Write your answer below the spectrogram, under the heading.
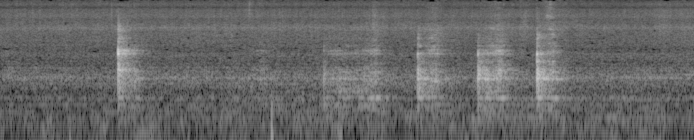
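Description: A knife scraping shredded fresh cabbage off a wooden cutting board into a pot: a sharp knock about a second in, then a run of about five short scrapes roughly half a second apart near the end, over a faint steady sizzle.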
